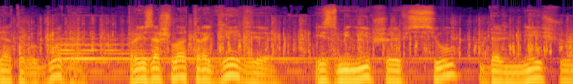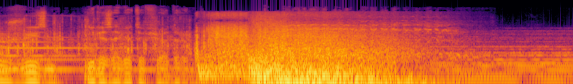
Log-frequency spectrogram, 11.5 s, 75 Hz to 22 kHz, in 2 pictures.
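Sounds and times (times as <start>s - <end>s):
speech: 0.0s - 8.6s
bomb explosion: 7.7s - 9.7s.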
